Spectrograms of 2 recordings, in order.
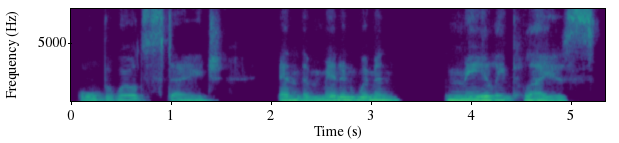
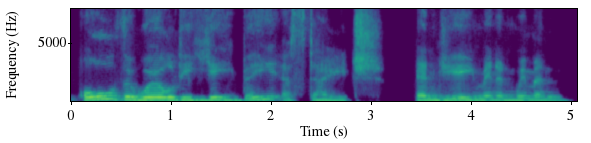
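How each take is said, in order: First: It is said in a plain, normal voice. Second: It is said in a put-on Shakespearean voice.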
